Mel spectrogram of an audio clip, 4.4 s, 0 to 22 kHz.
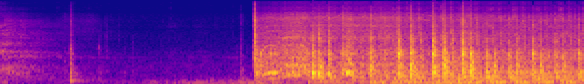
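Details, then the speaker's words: John Deere 5300 tractor jump-started with a jump pack after fitting a new alternator (battery had been 11.8 V): quick crank, engine catches cleanly into steady diesel clatter; normal engine start. "There we go. We'll let that alternator work."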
